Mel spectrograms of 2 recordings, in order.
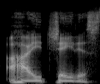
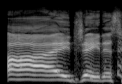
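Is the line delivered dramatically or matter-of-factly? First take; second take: matter-of-fact; dramatic. First: It is said calmly, as if plainly obvious. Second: It is said broadly, with big dramatic flair. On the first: Her greatness is simply taken for granted. "she's saying this as if it's just assumed" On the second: Her greatness is loudly proclaimed. "you could do that"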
